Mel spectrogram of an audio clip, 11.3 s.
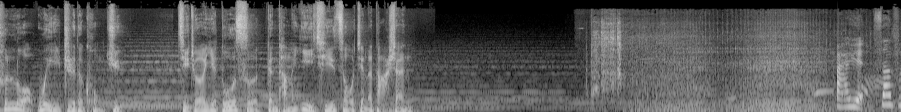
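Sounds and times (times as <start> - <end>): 
speech: 0.0 - 5.3, 10.4 - 11.2
small motorcycle engine on a ride to a village in the Wuling mountains: 7.3 - 11.0.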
